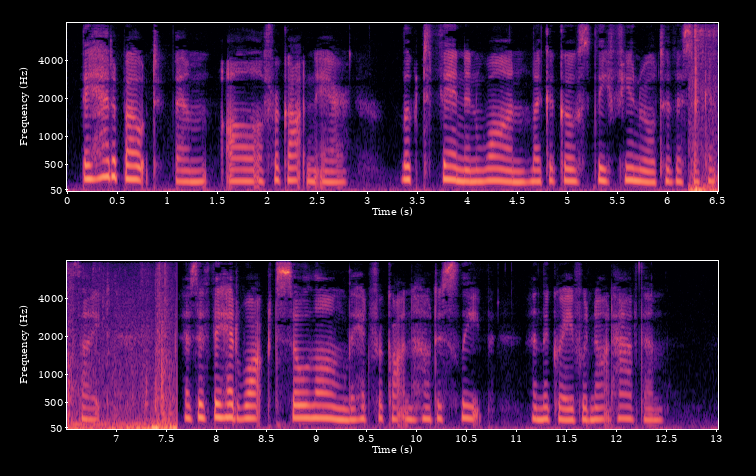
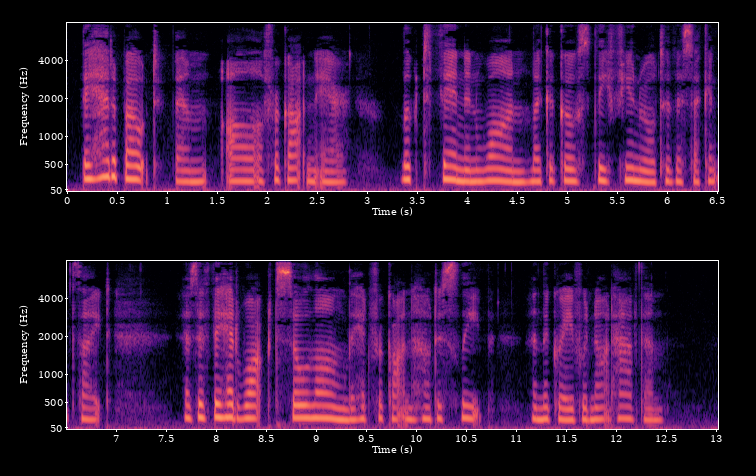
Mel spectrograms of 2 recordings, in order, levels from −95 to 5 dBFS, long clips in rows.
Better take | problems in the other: second | background sound (Keys jangling); 2 dB above the speech

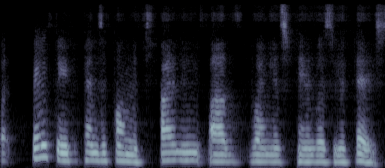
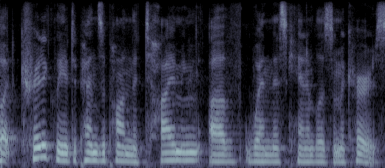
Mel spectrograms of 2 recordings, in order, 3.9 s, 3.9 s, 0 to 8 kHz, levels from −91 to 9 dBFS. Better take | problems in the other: second | noise reduction (neural mask model DeepFilterNet 3)

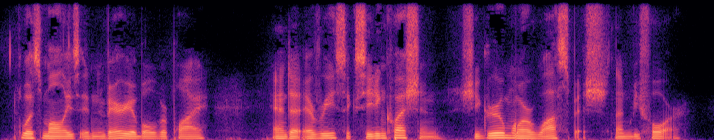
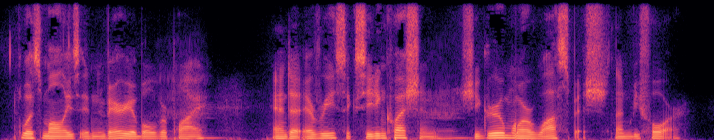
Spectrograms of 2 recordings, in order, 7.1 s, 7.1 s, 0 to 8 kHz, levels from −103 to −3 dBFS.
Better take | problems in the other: first | noise reduction (neural mask model Resemble Enhance denoiser)

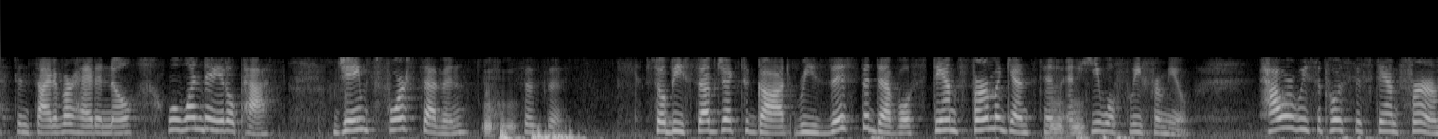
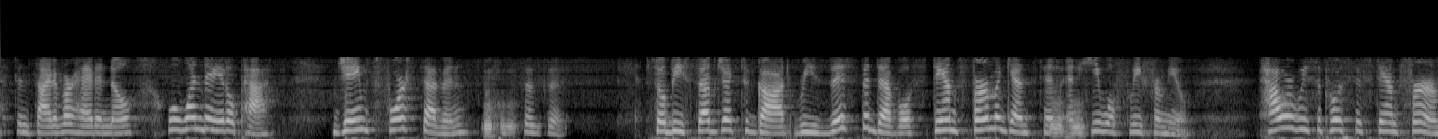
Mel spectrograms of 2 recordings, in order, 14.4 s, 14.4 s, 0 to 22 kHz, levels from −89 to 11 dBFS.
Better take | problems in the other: first | noise reduction (neural mask model Resemble Enhance denoiser)

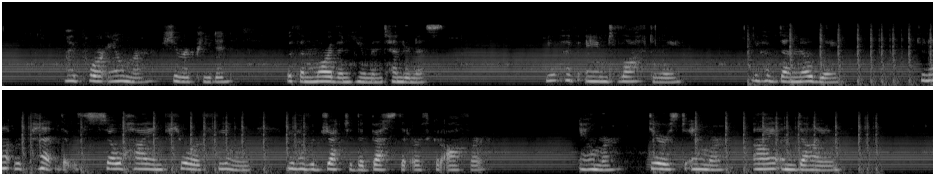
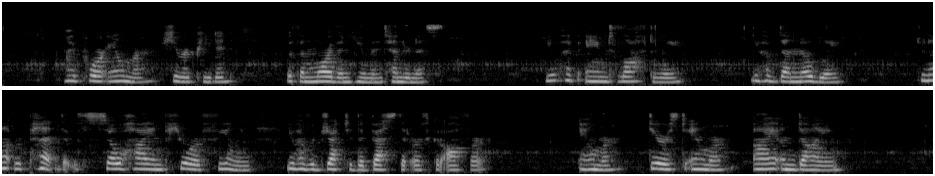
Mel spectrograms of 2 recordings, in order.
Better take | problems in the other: second | background sound (Brass instrument + Cupboard open or close / Door); 13 dB below the speech

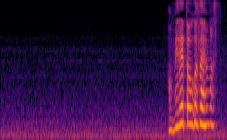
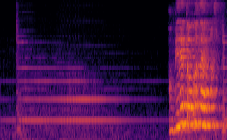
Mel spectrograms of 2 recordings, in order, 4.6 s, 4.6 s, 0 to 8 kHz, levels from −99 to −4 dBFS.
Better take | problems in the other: first | noise reduction (neural separator model SepFormer DNS4)

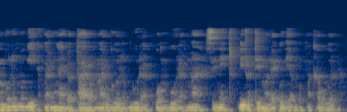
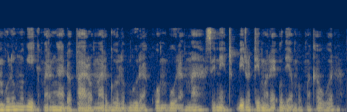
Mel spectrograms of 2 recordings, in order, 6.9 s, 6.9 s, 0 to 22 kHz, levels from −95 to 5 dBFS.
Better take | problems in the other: second | room echo; dies away in 0.6 s

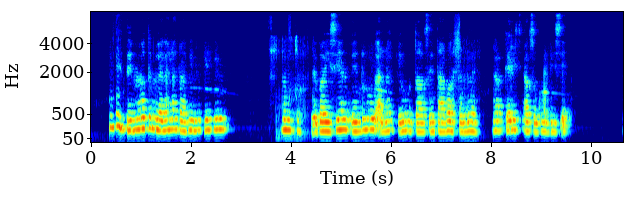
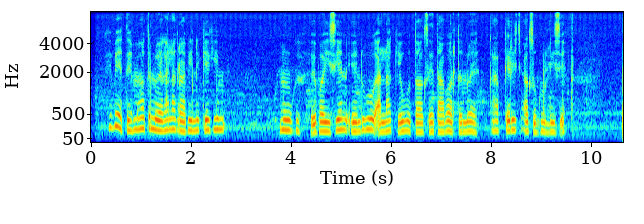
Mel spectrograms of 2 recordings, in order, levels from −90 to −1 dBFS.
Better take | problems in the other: second | noise reduction (neural mask model DeepFilterNet 3)

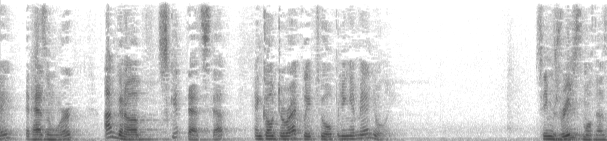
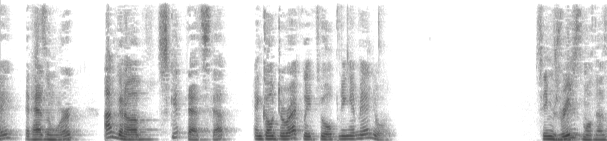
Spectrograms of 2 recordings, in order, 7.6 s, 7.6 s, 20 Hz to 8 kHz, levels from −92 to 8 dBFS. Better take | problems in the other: first | noise reduction (neural mask model Resemble Enhance denoiser)

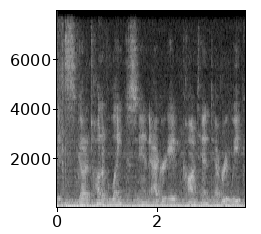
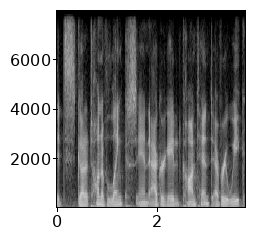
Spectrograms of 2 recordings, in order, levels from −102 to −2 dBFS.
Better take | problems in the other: second | background sound (Engine starting / Car); 2 dB above the speech // room echo; dies away in 0.2 s

